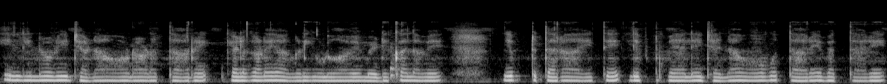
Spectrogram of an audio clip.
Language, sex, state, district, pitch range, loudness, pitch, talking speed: Kannada, female, Karnataka, Dakshina Kannada, 175-185 Hz, -19 LUFS, 175 Hz, 115 wpm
